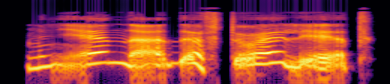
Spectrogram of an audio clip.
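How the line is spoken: Quavering woman's voice. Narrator (Russian): сказала женщина дребезжащим голосом

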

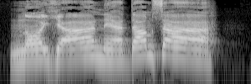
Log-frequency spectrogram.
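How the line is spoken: Shouting. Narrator (Russian): закричал он

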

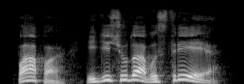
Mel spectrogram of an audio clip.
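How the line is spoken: Very loud shout. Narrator (Russian): крикнул он так громко

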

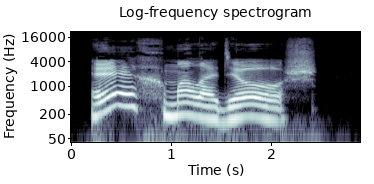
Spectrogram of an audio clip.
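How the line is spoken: Reproachful drawl. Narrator (Russian): укоризненно протянул Хьюго

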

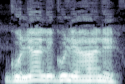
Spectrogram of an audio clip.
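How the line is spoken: Joyful confirmation. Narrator (Russian): радостно подтвердила теща

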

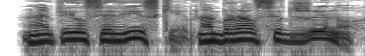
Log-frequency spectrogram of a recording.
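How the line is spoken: Hoarse wheeze. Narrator (Russian): хрипел Дэйв

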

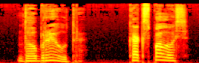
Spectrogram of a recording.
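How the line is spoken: Purring. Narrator (Russian): промурлыкала Соня

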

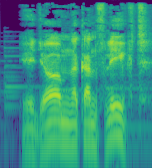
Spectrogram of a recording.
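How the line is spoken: Loud announcement. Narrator (Russian): громко известил Грубин

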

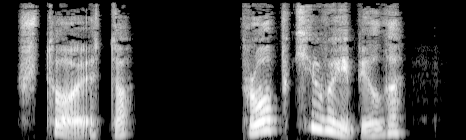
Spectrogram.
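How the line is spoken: Uncertain question. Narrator (Russian): неуверенно спросила Елизавета Ивановна

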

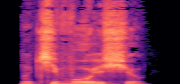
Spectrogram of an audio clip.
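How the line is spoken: Sleepy drawl. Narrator (Russian): сонно протянула она

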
